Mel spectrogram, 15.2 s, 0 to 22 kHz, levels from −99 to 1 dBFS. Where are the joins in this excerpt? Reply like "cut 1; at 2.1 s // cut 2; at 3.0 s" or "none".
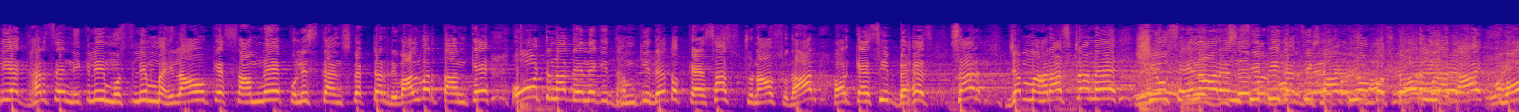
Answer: none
